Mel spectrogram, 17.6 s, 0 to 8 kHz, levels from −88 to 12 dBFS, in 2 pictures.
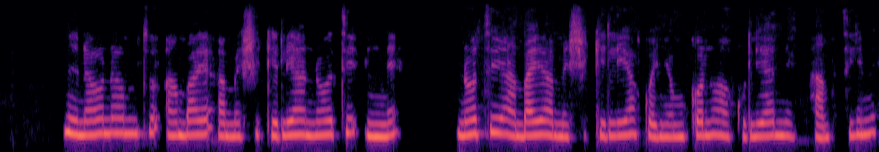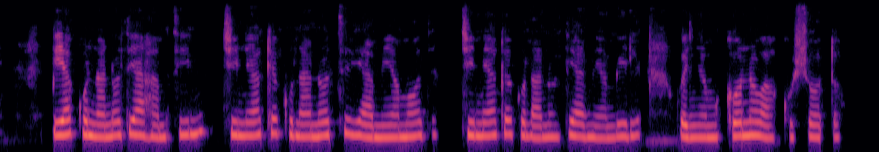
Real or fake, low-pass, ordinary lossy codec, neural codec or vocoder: fake; 7.2 kHz; Opus, 32 kbps; codec, 16 kHz, 8 kbps, FreqCodec, larger model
